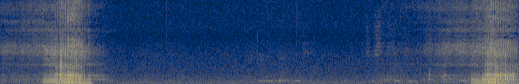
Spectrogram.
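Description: Two loud, rough, voiced snores about five seconds apart, with quiet breathing between them; snoring.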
